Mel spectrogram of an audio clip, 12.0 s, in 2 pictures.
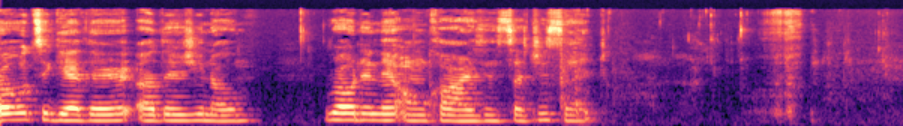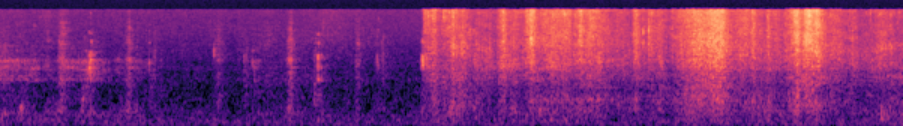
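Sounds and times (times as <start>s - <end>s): chewing and wet mouth clicks: 4.5s - 8.7s
paper napkin rustling: 8.8s - 12.0s.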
